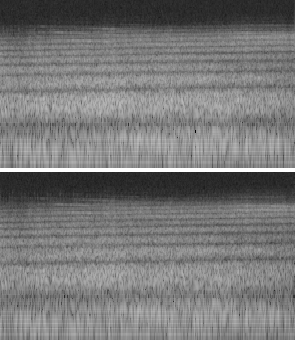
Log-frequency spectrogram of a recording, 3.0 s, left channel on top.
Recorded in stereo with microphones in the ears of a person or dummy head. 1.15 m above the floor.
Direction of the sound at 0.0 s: 10° left (ahead or behind).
